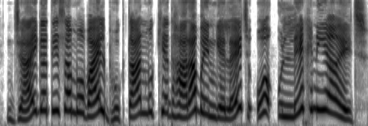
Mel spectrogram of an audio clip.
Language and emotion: Maithili, surprised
